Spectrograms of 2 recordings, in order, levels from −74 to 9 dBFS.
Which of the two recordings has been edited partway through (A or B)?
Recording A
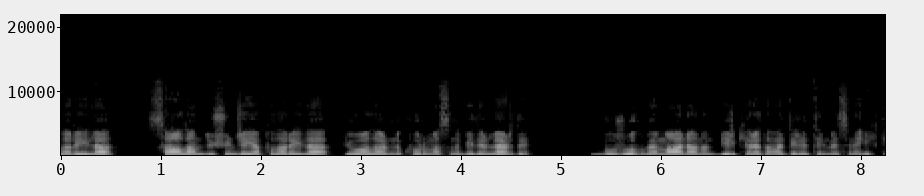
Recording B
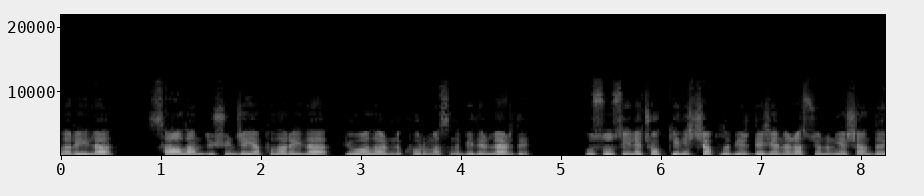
B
